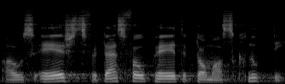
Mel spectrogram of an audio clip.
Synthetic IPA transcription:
ʔɑwseːʃsfyɾtɛsfɔʊpʰeːd̥ətɔmɑskʰχnut̪ːi

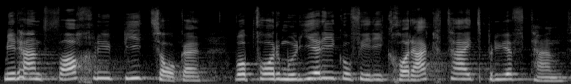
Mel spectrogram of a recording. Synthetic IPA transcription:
miːɾɦæntfɑχlyːt̚b̥iːt͡sɔɡ̥ə | ʋopfɔrmuliəɾiɡʊfɪɾikʰɔɾɛkχthæɪtpryəfthɛnd̥

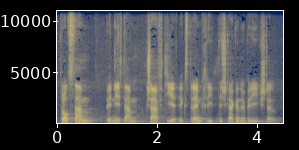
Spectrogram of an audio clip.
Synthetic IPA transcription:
t̪ɾɔt͡sd̥ɛmb̥ɪnɪd̥ɛmkʃæfthiːəʔɛkst̪ɾɛːmkχɾit̪ɪʃɡ̥æɡənʏbəɾiːkʃtɛlt

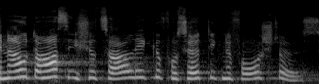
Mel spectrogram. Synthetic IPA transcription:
enaʊdaːsɪʃot͡sɑːlɪɡəfosœtɪɡnəfɔːʃtøːs

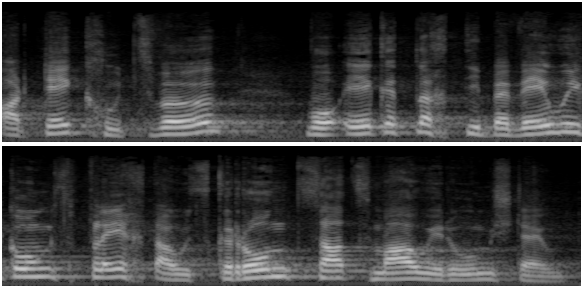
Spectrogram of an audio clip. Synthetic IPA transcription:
ɑɾtɪkχl̩t͡sʋøː | ʋoʔɛɪɡəntləχd̥ibeʋɪwɪɡʊŋspflɪχtɑwsɡ̥ɾʊntsɑt͡smɑːwiɾuːmʃtɛ̰lt

